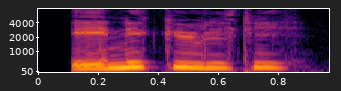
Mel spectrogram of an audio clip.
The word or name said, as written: endegyldig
